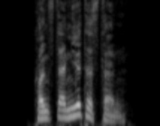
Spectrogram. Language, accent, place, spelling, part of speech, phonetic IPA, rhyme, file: German, Germany, Berlin, konsterniertesten, adjective, [kɔnstɛʁˈniːɐ̯təstn̩], -iːɐ̯təstn̩, De-konsterniertesten.ogg
- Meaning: 1. superlative degree of konsterniert 2. inflection of konsterniert: strong genitive masculine/neuter singular superlative degree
